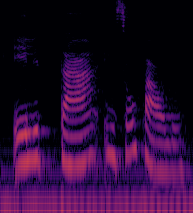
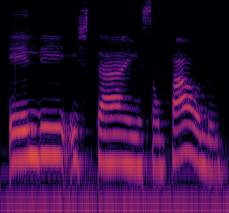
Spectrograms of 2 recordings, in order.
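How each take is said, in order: First: The verb is said in a shortened form. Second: The verb is said in its full form.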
